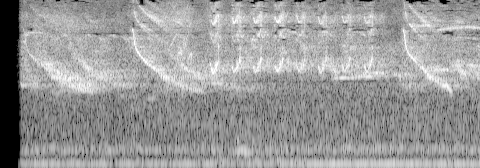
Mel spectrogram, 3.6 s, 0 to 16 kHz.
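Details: Spotless starling in Fortanete, June 2017, giving long, loud whistles that slide steeply downward, three in a few seconds, with softer chattering notes between and a low steady hum behind.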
